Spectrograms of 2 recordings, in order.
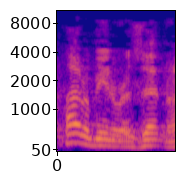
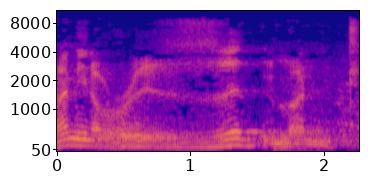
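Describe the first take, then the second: First: Said in the usual way. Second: Resentment dropped low and slow; low, slow, meaningful resentment; weighty resentment. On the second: Shown as a demonstration.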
